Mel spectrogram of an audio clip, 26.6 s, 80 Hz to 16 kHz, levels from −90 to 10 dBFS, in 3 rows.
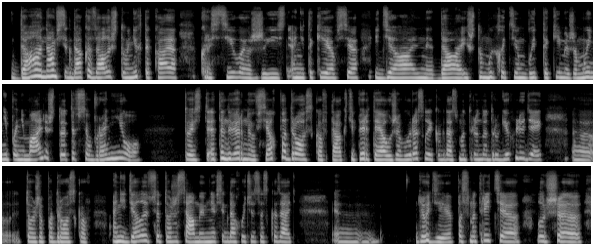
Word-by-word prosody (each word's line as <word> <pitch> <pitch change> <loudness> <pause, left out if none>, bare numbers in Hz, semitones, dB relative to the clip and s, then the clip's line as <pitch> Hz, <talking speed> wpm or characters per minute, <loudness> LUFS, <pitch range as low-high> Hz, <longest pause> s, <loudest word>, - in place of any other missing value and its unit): Да, 200 +9 +6
нам 265 +2 +8
всегда 220 -3 +1
казалось, 220 -1 +2
что 220 - -6
у - - +3
них 225 +5 +2
такая 215 0 +1 0.3
красивая 220 0 -2
жизнь, 190 +1 -1
они 205 0 +4
такие 215 -1 0
все 210 +2 -2 0.2
идеальные, 200 -1 +2
да, 195 +2 +3
и 195 0 -1
что 220 +3 -2
мы 215 +1 +4
хотим 210 -1 0
быть 205 0 -1
такими 210 0 -1
же. 195 0 -3
Мы 205 +4 +4
не 220 0 +2
понимали, 210 +5 +1
что 220 -5 -4
это 220 +4 -5
всё 225 -1 -5
враньё. 210 0 0 0.7
То 220 - -1
есть 205 -1 -1
это, 230 +4 +3
наверное, 240 -3 +3
у - - 0
всех 225 +4 -2
подростков 225 -7 0
так. 190 -1 -2
Теперь-то 230 -1 0
я 200 0 +5
уже 195 +2 0
выросла. 235 +5 -2
И - - -6
когда 210 -1 -3
смотрю 215 +2 -4
на 215 0 -3
других 215 +2 -4
людей, 225 -6 -3 0.4
э, 195 -3 -4 0.3
тоже 205 -1 -1
подростков, 200 -1 -2 0.4
они 220 0 +4
делают 220 +4 0
всё 235 - -4
то 210 -1 -3
же 210 - -4
самое. 195 0 +2
И - - +2
мне 205 +1 +1
всегда 205 0 -3
хочется 215 0 -7
сказать, 205 -1 -4 0.6
эм: 195 -3 -7 0.5
"Люди, 195 -4 +1
посмотрите 225 -2 -1 0.3
лучше 230 +2 +1
эм 195 -2 +2
210 Hz, 150 wpm, -24 LUFS, 200-225 Hz, 0.7 s, нам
